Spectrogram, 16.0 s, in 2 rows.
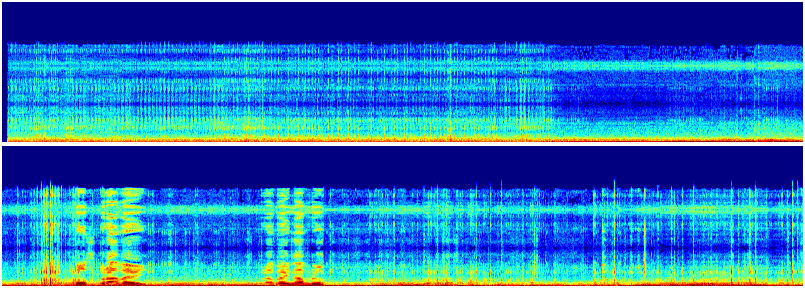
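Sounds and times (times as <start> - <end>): car engine idling and revving: 0.1 - 16.0.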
